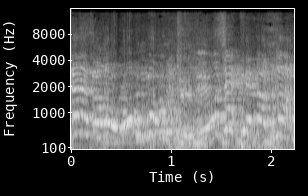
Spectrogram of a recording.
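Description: Speech: several voices talking over one another.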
